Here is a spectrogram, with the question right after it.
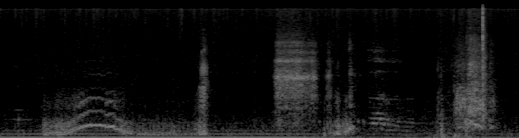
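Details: Large domestic cat, angry and ready to attack its owner indoors, giving a rising-falling moaning yowl, then a hiss and several short harsh growling sounds over a steady low hum.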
